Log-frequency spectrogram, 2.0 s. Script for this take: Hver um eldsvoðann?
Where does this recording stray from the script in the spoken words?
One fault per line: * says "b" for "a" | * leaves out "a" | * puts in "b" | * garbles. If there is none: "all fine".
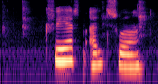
all fine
